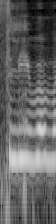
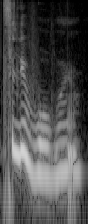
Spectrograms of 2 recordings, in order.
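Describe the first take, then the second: First: СЛИ́вовое, stress on СЛИ; stress on first syllable. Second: Сливо́вое, stress moved onto ВО; stress on second syllable. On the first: Shown as a demonstration. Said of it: "это режет слух". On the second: Retold or imitated. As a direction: say сливовое as сли-ВО-вое. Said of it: "что нужно говорить".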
